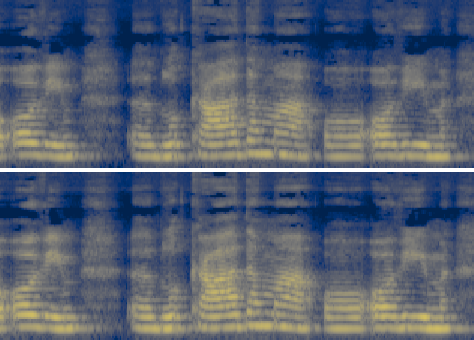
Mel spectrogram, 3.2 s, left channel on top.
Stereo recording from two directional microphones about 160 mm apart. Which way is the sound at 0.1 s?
5° right (ahead or behind).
